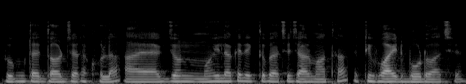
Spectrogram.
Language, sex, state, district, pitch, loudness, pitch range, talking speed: Bengali, male, West Bengal, Kolkata, 130 Hz, -35 LUFS, 120-135 Hz, 180 wpm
